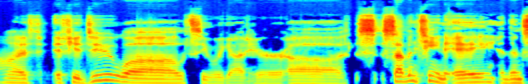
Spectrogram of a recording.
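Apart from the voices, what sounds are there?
None of the usual background noises is heard.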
